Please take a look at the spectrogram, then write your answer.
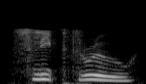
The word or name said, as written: sleep through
